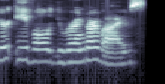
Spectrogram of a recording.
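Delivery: plain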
